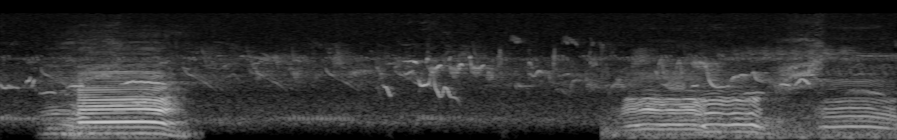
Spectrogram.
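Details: Dozens of cows returning from the fields to their pen in the afternoon moo in long, deep, harmonic calls one after another, with faint bird chirps between them.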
